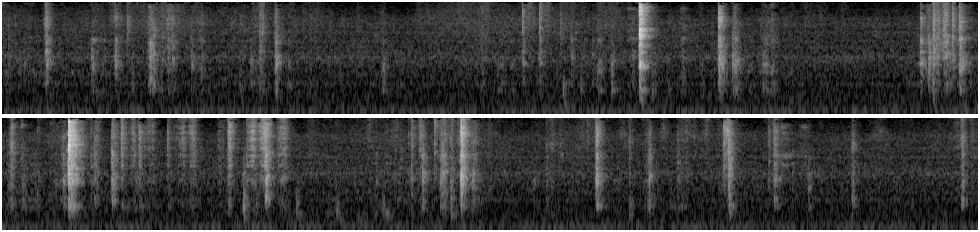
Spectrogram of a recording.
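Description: Hands click and knock plastic fittings on a dialysis machine.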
